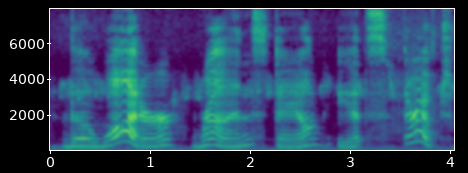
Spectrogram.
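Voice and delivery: slow, careful read-aloud; reading to a child. Acted. Teacher reading a farm book to a child, slow read-aloud. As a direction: read each word slowly for a young learner.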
